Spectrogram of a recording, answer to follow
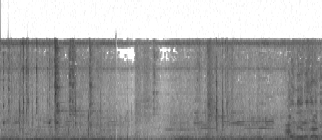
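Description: Inside a moving passenger vehicle: engine and road noise with a steady hum and scattered rattles. The hum steps up a little near the end.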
